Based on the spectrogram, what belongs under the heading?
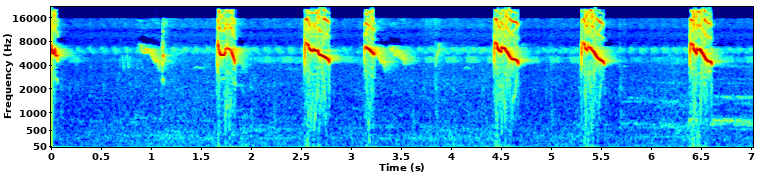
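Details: Oriental white-eye lure sound for getting caged birds to start singing: sharp, high, descending tsee calls at uneven intervals of roughly a second, some with a faint softer note before them, background otherwise quiet.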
